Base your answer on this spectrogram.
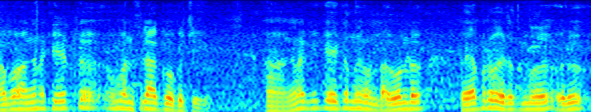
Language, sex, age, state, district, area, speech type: Malayalam, male, 60+, Kerala, Pathanamthitta, rural, spontaneous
